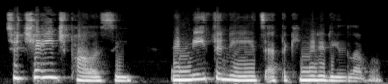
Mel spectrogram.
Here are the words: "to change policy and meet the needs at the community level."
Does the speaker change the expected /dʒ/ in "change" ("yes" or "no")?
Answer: yes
